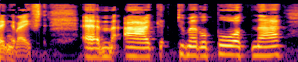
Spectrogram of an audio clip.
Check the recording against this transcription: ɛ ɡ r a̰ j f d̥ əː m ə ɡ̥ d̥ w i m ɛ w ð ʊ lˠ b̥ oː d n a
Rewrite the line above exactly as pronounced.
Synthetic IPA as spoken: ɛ ŋ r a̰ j f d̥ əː m a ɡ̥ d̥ w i m ɛ ð ʊ lˠ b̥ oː d n a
